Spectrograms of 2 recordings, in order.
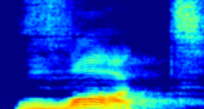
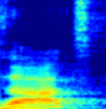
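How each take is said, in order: First: The first sound is heavy and emphatic. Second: The first sound is plain and light.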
